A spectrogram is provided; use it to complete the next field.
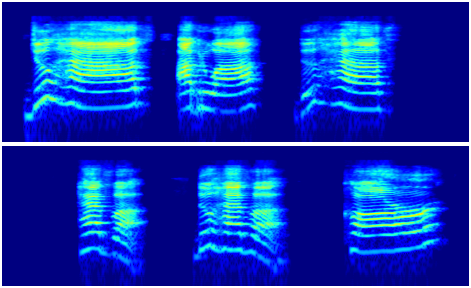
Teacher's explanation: Em inglês, você junta o do com you, vai ficar do have, abre o A, do have a, do have a car.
